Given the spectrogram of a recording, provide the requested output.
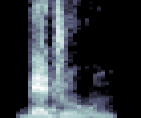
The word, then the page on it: bedroom: Indian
